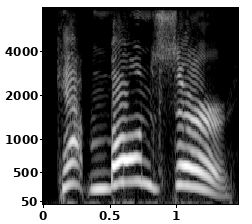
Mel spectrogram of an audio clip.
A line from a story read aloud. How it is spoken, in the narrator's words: he shouted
